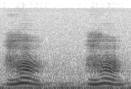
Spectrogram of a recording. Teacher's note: ha itu pada pangkal tenggorokan atau dasar tenggorokan, langsung kita keluarkan bunyi ha itu dari dasar itu. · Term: ha besar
